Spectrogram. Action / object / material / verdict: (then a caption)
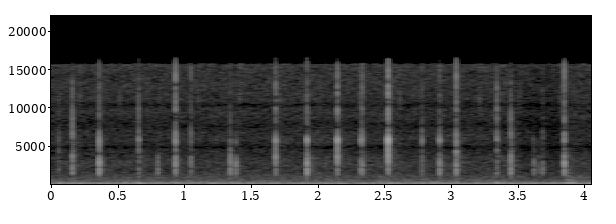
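tap / plastic bottle filled with liquid / plastic / none. A clear plastic micellar water bottle filled with liquid is tapped and scratched with fingernails. The result is a quiet, steady run of sharp, bright clicks and light scratches that die away instantly, over a low background hiss and rumble.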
